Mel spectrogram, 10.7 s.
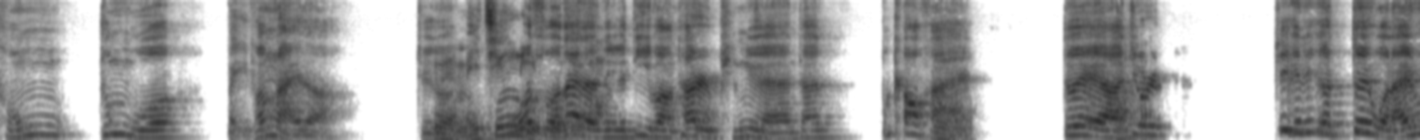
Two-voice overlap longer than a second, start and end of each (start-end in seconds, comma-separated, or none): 3.2-4.6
